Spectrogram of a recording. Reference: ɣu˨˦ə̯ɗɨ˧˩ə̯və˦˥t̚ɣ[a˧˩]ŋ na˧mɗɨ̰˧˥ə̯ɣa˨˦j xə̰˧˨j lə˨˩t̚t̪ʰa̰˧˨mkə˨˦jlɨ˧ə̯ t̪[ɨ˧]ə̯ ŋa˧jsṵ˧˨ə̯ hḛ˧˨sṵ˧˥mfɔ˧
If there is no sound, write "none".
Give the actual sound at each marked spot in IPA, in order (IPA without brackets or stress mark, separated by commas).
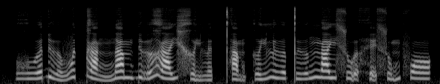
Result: a˧˩, ɨ˨˦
